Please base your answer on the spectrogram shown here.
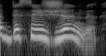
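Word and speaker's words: decision: अच्छा, एक और चीज़ है, इसको बहुत सारे लोग कहते हैं डिसीजन, ये सारे गलत हैं। प्रोनाउंसिएशन क्या रहेगा? डिसीजन, ज। सो दैट इज ज और श का मिक्स, दैट इज डिसीजन।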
